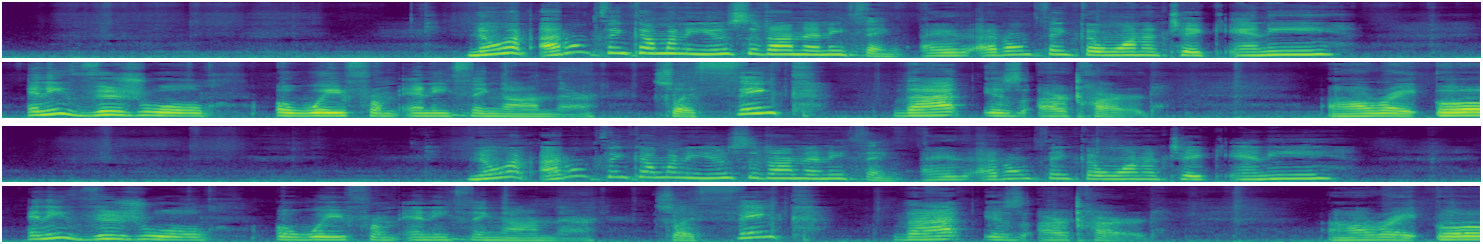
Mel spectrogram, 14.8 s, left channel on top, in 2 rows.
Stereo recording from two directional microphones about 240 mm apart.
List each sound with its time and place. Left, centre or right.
2.0 s speech: left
